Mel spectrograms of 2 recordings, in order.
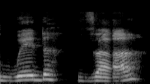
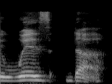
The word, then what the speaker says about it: Widza: full name is widza so the D comes before the Z ever since I was young anytime I would say my name is widza and people would see my name on paper they automatically say wizda so I'm like that's not it it's wi the but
